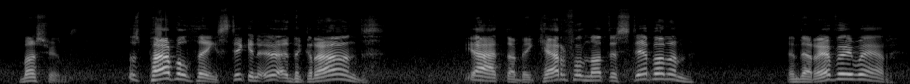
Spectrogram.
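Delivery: attempted Scottish brogue. Playing a character, the speaker talks in an attempted scottish accent. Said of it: "If my Scottish accent is bad".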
